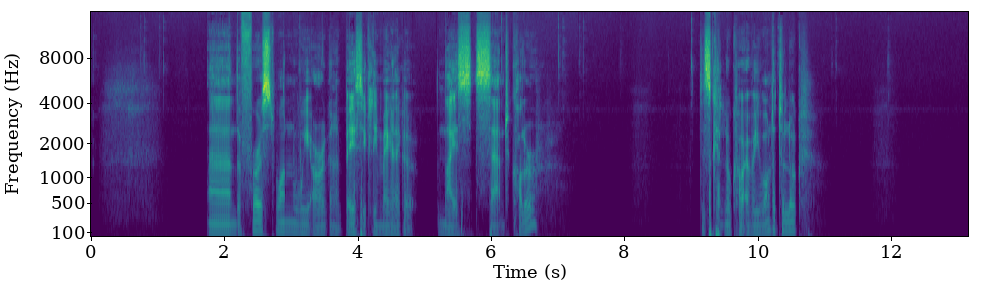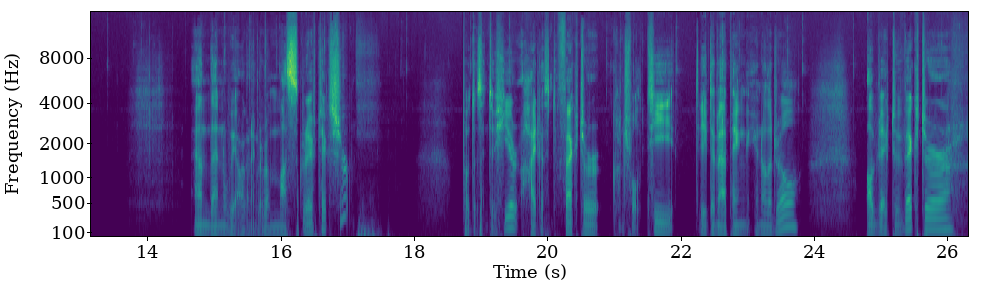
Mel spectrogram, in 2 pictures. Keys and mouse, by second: 1.0 click, 14.2 ctrl+middle click, 14.4 middle click, 15.1 click, 15.4 click, 15.6 shift+a, 19.4 click, 20.4 middle click, 20.8 click, 21.2 ctrl+t, 21.8 click, 22.5 Delete, 22.7 middle click, 23.5 click, 24.5-25.6 drag, 25.9 ctrl+middle click.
